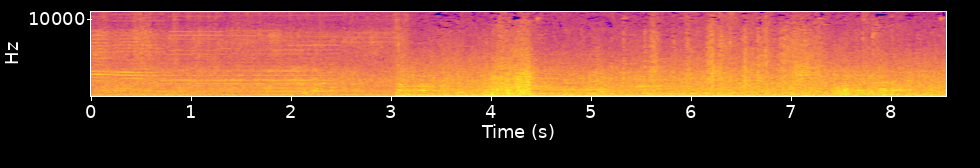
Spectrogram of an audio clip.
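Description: Large PA sound system, a stack of 18-inch subwoofer cabinets with dual mid-top boxes, starts playing music about three seconds in at its first sound check, with strong, steady bass.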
